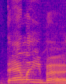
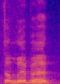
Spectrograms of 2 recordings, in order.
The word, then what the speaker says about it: Delibird: So it's Delibird, it's not delivered. Anyone who says delivered is banned. It's fucking delivered. Ugh. No. Even if you say, even then, like, bird is pronounced bird, so that's Delibird.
